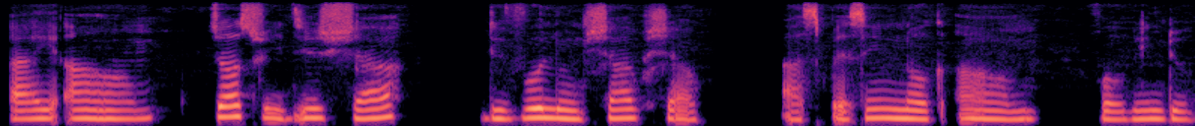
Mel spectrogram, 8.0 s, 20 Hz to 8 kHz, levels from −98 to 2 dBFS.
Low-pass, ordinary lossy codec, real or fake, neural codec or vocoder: 7.2 kHz; none; fake; vocoder, 44.1 kHz, 80 mel bands, Vocos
